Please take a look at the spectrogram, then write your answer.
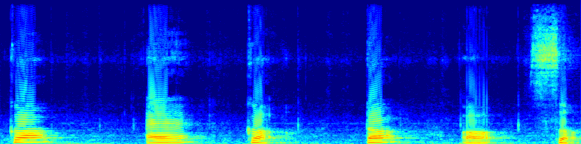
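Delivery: क, ए, क, ट, अ, स each said alone; sounded out. Shown as a demonstration. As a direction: separate each sound from क to स with pauses. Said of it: "known as the two syllable word". (हर ध्वनि अलग-अलग बोलकर)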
